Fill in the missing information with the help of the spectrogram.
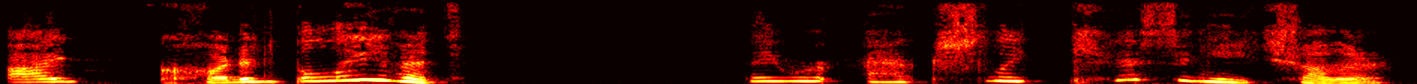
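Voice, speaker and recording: High-voiced woman narrating a story. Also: sing-song, unhurried, a little mellow, no echo. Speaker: narrator and voice actor. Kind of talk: dramatic first-person story narration.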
